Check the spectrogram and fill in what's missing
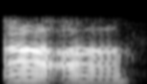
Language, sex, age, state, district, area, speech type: Kashmiri, female, 18-30, Jammu and Kashmir, Bandipora, rural, conversation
